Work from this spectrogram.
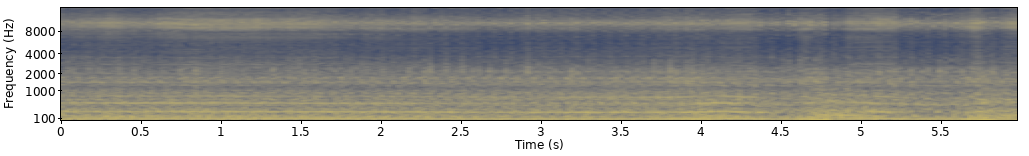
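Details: LK3054 diesel idling after a low-speed trip down the road, outside temperature 45°F: a steady idle with a thin, high whine that comes and goes near the hydraulic pump. Abnormal noise, cause unknown.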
